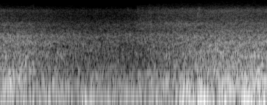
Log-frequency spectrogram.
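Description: Ocean waves washing onto the shore at Pohe beach in Gorontalo, a steady broadband surf roar with wind noise that swells slightly toward the end, continuous and fairly close, no voices.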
